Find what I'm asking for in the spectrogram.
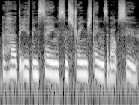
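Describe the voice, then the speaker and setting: An actress playing a composed, earnest young female warrior in a video game, speaking in a measured, matter-of-fact way. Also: medium pitch, fairly even intonation, a little mellow, slightly rough, natural voice. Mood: serious. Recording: slightly distant, music underneath. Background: faint music.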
